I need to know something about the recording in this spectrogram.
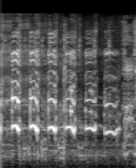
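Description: A rapid run of about seven short, high squeaks, evenly spaced, each a brief chirp that bends in pitch.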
